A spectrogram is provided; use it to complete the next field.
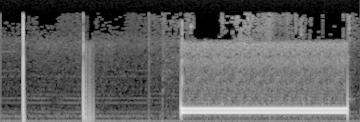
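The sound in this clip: Telephone line tone after a call is cut off: two sharp clicks, then a loud, steady, unbroken tone that holds for nearly two seconds and stops abruptly.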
